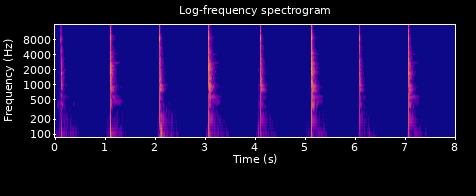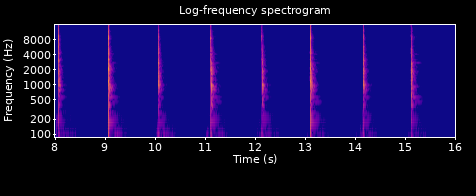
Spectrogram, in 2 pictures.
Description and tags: Variations of a wall heater switch being turned on and off.
click, button, heater, switch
